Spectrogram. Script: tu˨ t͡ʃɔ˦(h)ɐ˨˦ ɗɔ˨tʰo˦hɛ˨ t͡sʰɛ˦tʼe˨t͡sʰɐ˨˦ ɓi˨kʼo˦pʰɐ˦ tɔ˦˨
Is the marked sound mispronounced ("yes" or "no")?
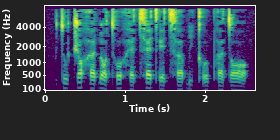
no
